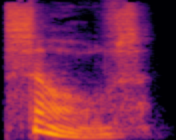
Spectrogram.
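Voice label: "selves", British English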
